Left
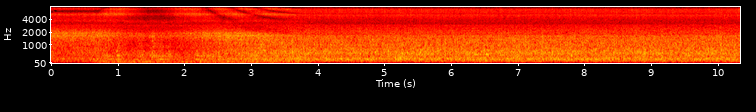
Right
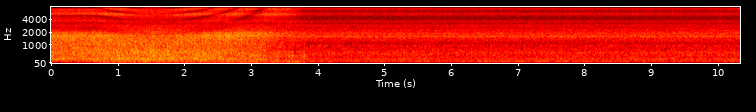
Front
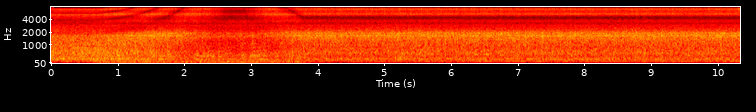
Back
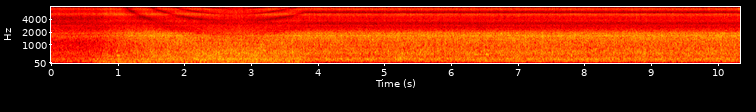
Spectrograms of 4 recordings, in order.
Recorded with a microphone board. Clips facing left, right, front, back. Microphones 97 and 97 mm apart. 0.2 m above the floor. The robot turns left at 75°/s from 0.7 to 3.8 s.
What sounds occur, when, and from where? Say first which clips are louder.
0.0 s running water: right 4 dB, front 11 dB; 25° right; by 10.4 s 100° left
